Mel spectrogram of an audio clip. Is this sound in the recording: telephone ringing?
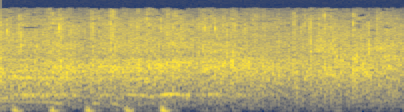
no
